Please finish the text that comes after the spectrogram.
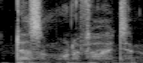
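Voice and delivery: normal talking voice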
